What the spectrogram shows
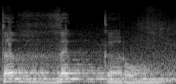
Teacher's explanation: Ayat 27 bagian terakhir zalnya boleh ditasydid tadzakkarun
